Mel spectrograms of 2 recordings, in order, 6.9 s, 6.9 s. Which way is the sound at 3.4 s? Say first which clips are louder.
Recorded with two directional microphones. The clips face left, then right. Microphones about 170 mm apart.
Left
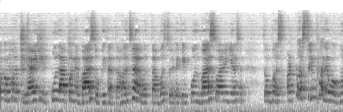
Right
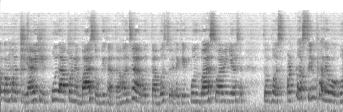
Right 1 dB; 20° right (ahead or behind).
